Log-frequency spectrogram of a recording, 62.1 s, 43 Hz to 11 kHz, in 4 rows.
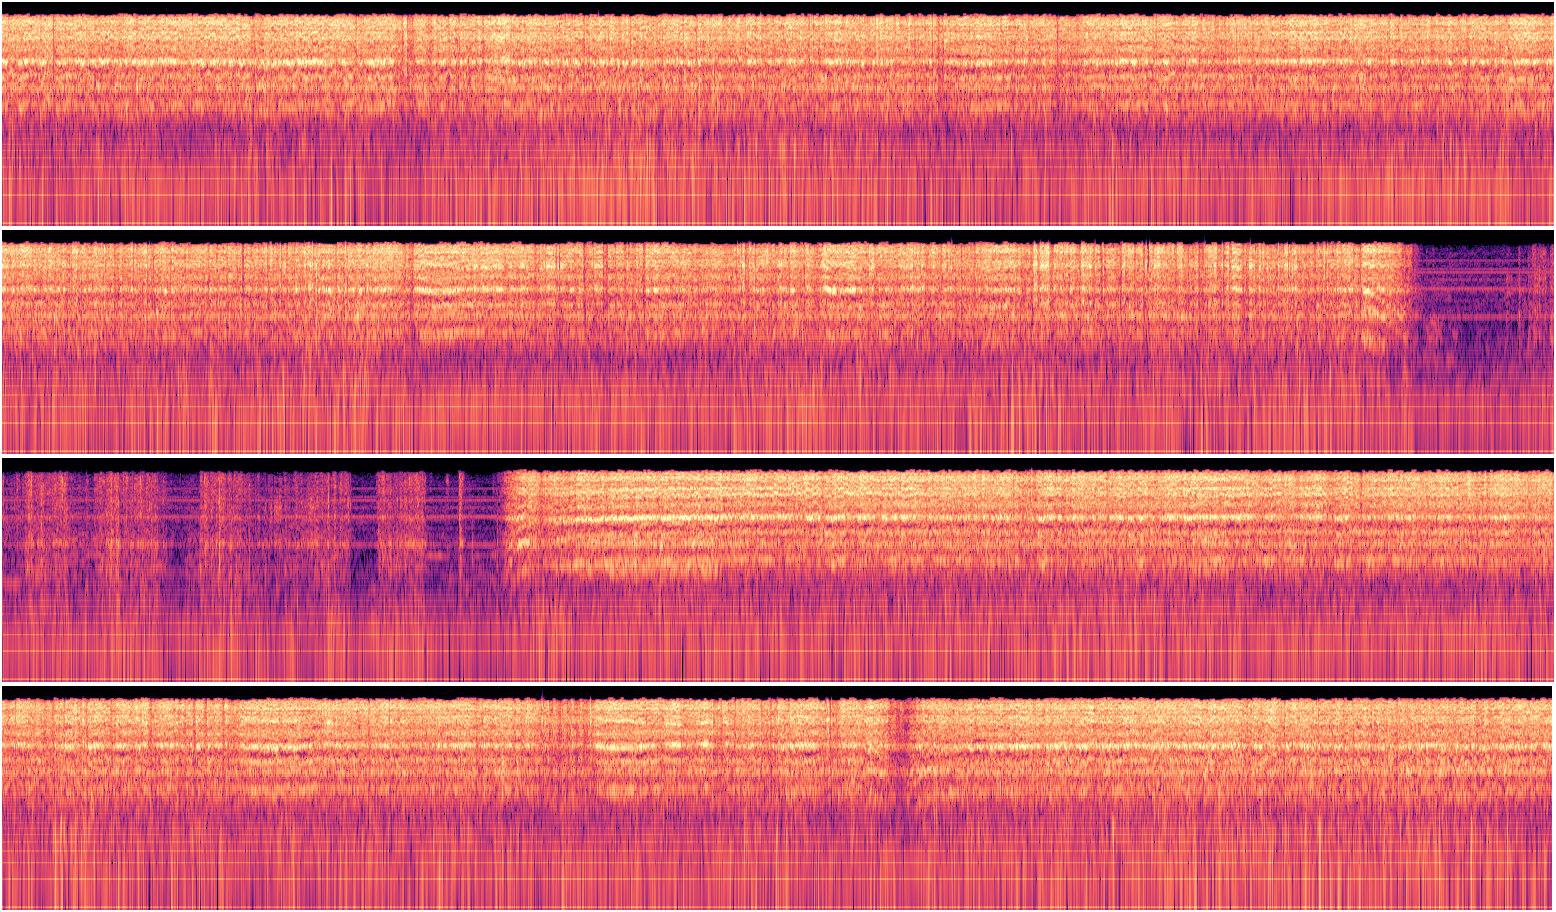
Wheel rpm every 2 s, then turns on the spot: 230, 230, 230, 230, 220, 230, 230, 230, 230, 230, 230, 230, 230, 230, 180, 20, 20, 20, 140, 220, 240, 230, 230, 230, 230, 230, 230, 200, 210, 240, 210.
30-36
